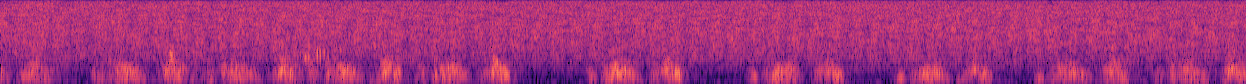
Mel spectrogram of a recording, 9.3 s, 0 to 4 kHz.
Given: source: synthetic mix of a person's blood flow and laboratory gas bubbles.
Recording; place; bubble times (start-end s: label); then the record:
Doppler ultrasound of blood flow; precordium
1.69-1.78 s: bubbles
2.12-2.47 s: bubbles
From the record:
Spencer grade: 2 (many but less than half of the cardiac periods contain bubble signals, singularly or in groups); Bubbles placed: only in the low amplitude regions of the cardiac cycle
